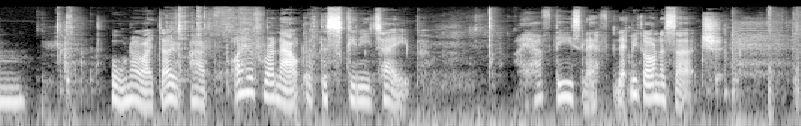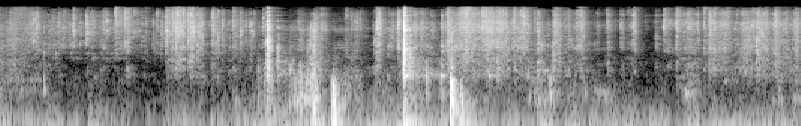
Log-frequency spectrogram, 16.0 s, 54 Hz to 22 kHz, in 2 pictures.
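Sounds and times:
small hard objects clattering: 1.6s - 3.6s, 7.8s - 16.0s.

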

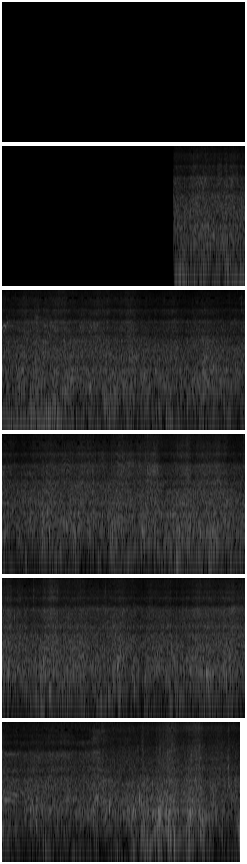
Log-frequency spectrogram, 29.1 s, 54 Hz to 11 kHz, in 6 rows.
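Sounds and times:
horse splashing through water: 8.3s - 29.0s.

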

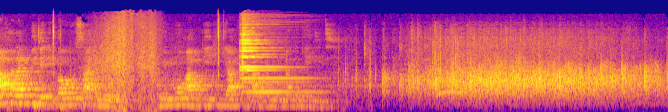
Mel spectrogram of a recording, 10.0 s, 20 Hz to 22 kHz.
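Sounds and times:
audience applauding: 5.3s - 10.0s.

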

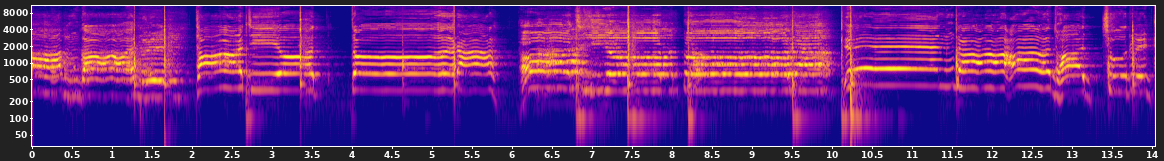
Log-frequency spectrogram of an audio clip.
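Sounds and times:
barrel drum strokes: 6.8s - 10.4s.

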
